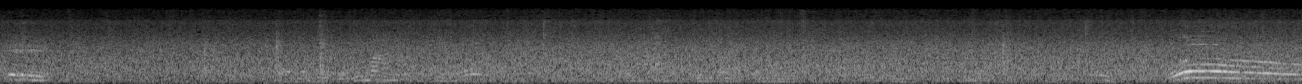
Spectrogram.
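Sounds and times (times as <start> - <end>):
heavy rain hissing: 0.0 - 13.0
person crying out: 11.7 - 13.0.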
